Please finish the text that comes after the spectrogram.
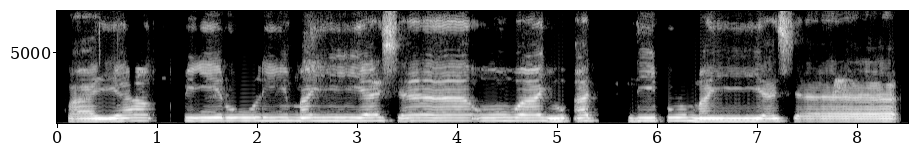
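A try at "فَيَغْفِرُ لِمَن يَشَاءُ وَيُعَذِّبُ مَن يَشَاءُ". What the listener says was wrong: Lima yang pertama belum terdengar. Tahan. Lima. Coba.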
